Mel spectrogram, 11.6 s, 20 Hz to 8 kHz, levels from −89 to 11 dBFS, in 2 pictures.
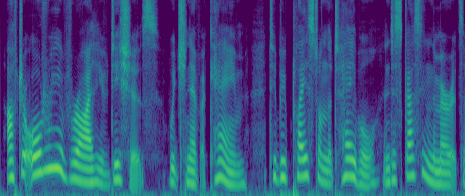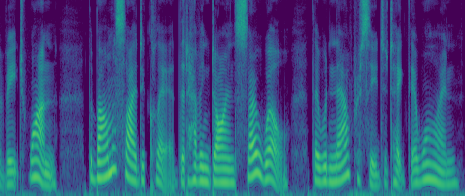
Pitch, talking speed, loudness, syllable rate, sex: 180 Hz, 195 wpm, -20 LUFS, 5.6 syllables/s, female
